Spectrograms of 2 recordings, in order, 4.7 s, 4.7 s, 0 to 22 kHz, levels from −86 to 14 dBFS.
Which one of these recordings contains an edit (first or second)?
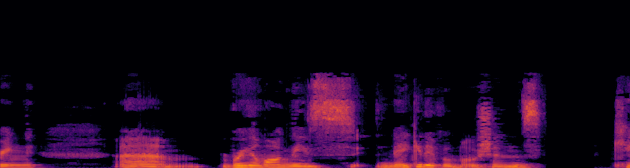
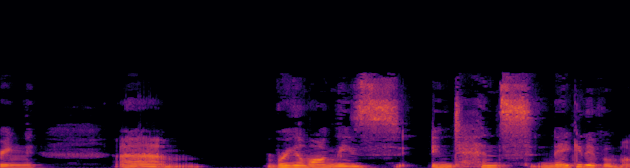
first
